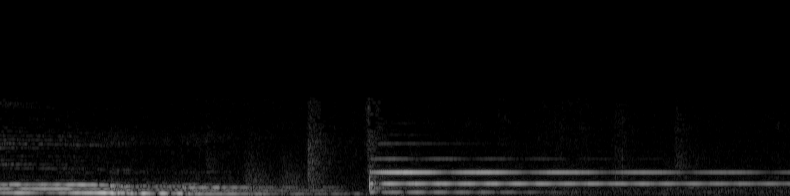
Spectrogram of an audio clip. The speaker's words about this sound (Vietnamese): Tiếng chuông huyền diệu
